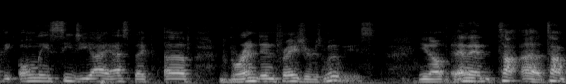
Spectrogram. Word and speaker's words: Brendan Fraser: Brandon Fraser? Brendan Fraser.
